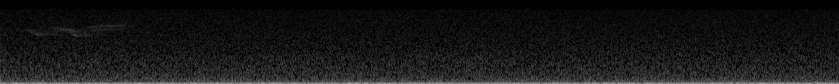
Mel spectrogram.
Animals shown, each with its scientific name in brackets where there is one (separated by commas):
Black-throated Blue Warbler (Setophaga caerulescens)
